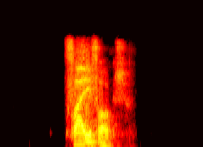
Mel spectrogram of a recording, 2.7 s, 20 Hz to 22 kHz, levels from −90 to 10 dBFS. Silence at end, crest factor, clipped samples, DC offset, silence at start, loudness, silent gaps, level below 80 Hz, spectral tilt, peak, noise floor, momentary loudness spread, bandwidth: 1 s; 16 dB; under 0.1%; under 0.1%; 0.9 s; -13 LUFS; none; -38 dBFS; -3.5 dB/octave; 0 dBFS; under -90 dBFS; 17 LU; 8.4 kHz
